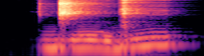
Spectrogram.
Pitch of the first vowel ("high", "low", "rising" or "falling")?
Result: low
